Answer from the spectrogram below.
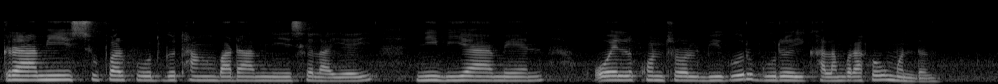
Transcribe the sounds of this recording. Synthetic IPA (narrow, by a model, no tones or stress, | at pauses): ɡɾamisupʰaɾpʰutɡɯtʰaŋbadamnisɯlajɯj | nibijamen | ɔjlkʰɔntʰɾɔlbiɡuɾɡuɾɯjkʰalamɡɯɾakʰɯwmɯndɯŋ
